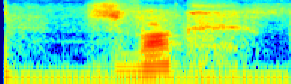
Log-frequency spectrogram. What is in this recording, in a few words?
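"zwak", Dutch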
